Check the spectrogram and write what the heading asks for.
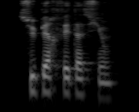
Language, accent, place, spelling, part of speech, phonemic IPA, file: French, France, Lyon, superfétation, noun, /sy.pɛʁ.fe.ta.sjɔ̃/, LL-Q150 (fra)-superfétation.wav
- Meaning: 1. superfetation (formation of a fetus while another fetus is already present in the uterus) 2. superfetation (superfluous addition)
